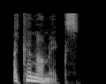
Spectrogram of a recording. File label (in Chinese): 英籍外師念economics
